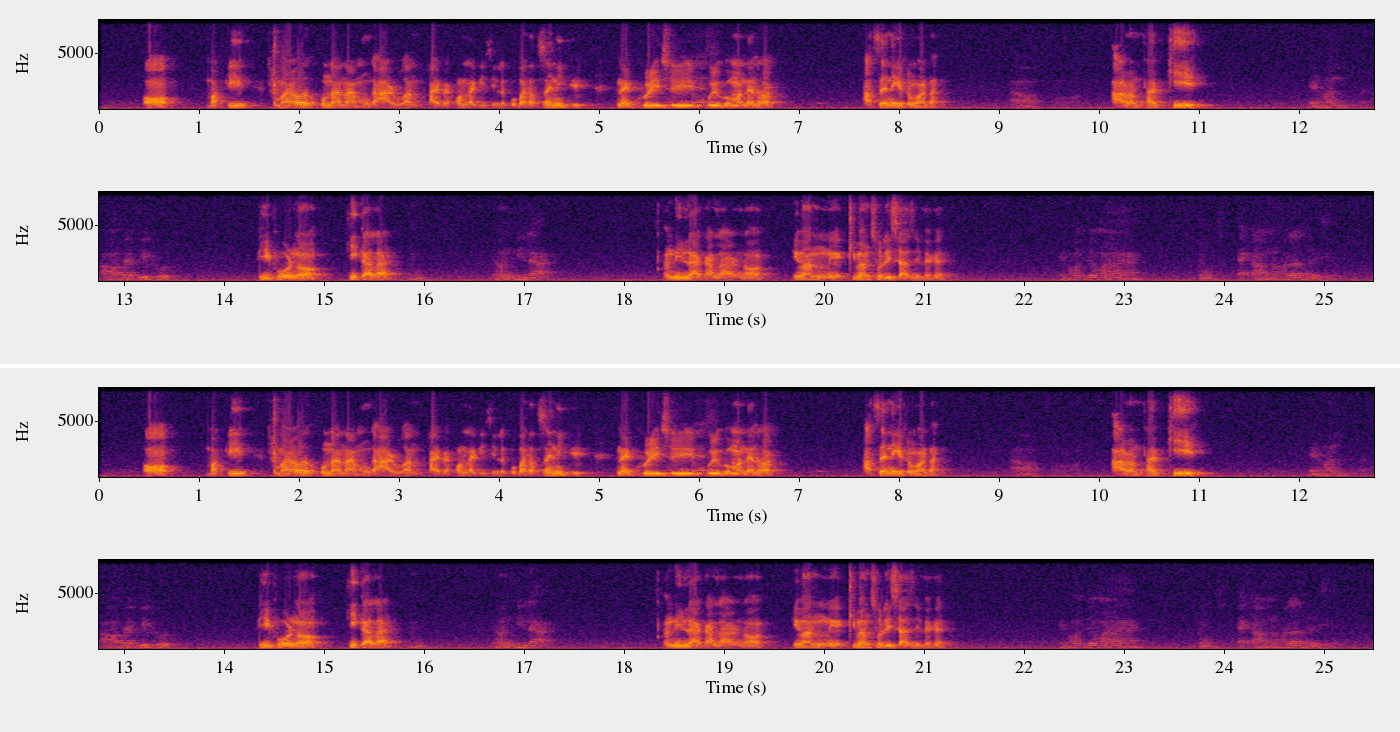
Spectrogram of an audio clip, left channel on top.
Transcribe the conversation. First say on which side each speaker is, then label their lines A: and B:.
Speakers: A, on the right; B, on the right.
A: অ' বাকী তোমাৰ, অ' শুনা না মোক আৰ ওৱান ফাইভ এখন লাগিছিলে ক'বাত আছে নেকি? নে ঘূৰি
B: মোৰ
A: চুৰি
B: তাতে আছিলে।
A: ফুৰিব মানে ধৰ
B: আছিলে
A: আছে নেকি
B: মোৰ
A: তোমাৰ
B: তাতে,
A: তাত?
B: অ'।
A: আৰ ওৱান ফাইভ কি
B: এইখন R one five V four.
A: V four ন, কি কালাৰ?
B: উম, এইখন নীলা।
A: নীলা কালাৰ ন, কিমান? কিমান চলিছে আজিলৈকে?
B: এইখন তোমাৰ পন একাৱন্ন হাজাৰ চলিছে।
